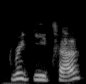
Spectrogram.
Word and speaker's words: Brigitta: a brigita think Sound of Music and then the last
